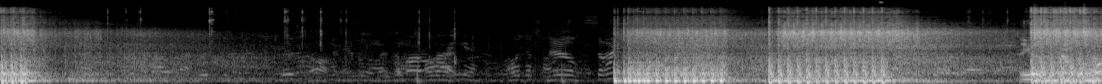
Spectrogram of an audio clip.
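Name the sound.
machine gun fire during Marine infantry training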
